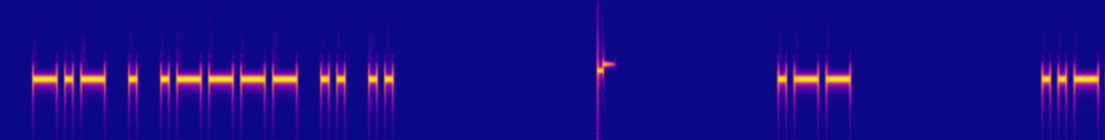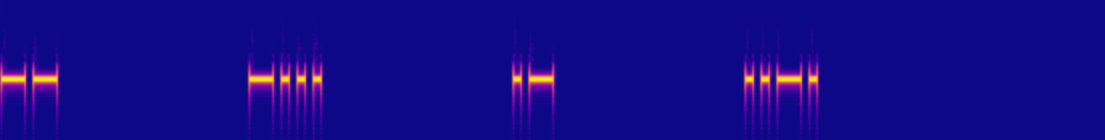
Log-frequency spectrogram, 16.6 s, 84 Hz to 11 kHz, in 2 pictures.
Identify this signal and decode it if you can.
Morse code, heard as a keyed tone, about 20 wpm, spaced as for 9 wpm, 700 Hz. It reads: KE1II W2BAF
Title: USA Call Signs - 5 Characters - 8x Character Spacing - 20wpm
